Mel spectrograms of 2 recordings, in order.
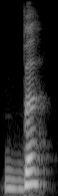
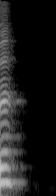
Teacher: So p, b, and m are homorganic sounds. But the only difference between b and m is that for m, some of the air is coming out through your nose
